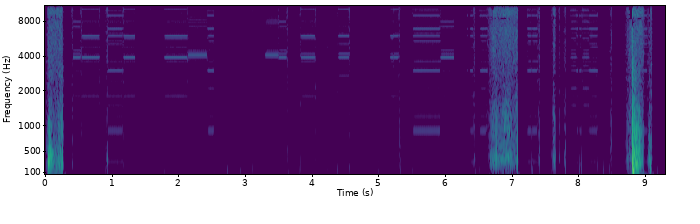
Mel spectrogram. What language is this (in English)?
Ewondo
